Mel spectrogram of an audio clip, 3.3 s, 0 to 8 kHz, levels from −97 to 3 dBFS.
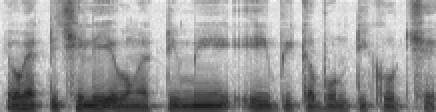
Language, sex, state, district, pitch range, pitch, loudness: Bengali, male, West Bengal, Malda, 90-100 Hz, 95 Hz, -16 LUFS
